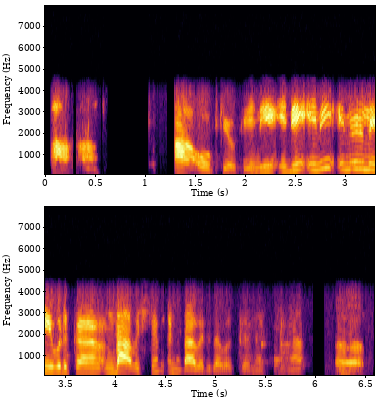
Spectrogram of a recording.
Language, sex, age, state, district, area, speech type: Malayalam, female, 18-30, Kerala, Thrissur, urban, conversation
